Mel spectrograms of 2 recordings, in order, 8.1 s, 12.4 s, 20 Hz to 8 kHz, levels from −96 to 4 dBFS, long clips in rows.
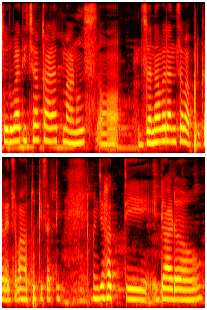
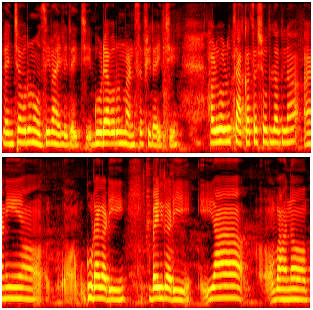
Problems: background sounds at intervals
